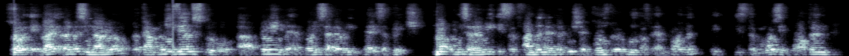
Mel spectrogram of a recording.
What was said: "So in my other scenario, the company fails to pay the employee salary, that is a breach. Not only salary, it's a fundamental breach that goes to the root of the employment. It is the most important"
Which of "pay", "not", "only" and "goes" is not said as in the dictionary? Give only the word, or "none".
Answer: goes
